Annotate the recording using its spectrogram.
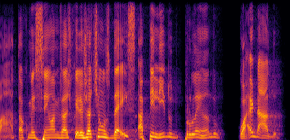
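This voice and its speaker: Animated and bright with a sharp tone, a man speaks at a high pitch with lively intonation. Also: very clean recording, silent background. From Brazil, São Paulo / Rio de Janeiro. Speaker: youth ministry leader. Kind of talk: casual interview chat. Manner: animated, slangy storytelling.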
